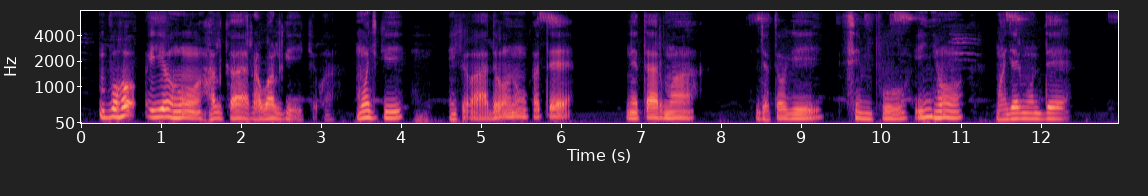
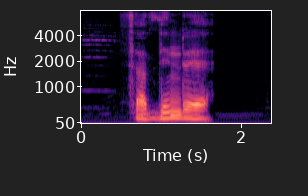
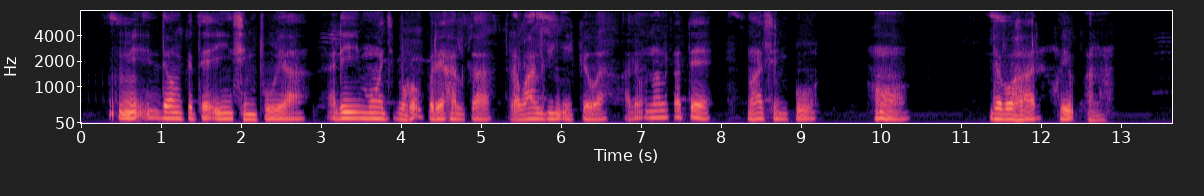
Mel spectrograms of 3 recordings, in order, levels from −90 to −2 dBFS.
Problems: none marked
